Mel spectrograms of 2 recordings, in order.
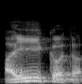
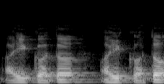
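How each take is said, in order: First: ऐकत with the ऐ stretched and the क not lengthened; wrong reading. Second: ऐकत with the क drawn long and the त clipped; correct reading. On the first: Teacher showing the class how ऐकत should not be said. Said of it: "असं नाही म्हणू आपण". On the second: Teacher showing the class the right ऐकत with a long क. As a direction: lengthen क in ऐकत, clip the त. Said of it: "क लांबतंय". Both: Shown as a demonstration.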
